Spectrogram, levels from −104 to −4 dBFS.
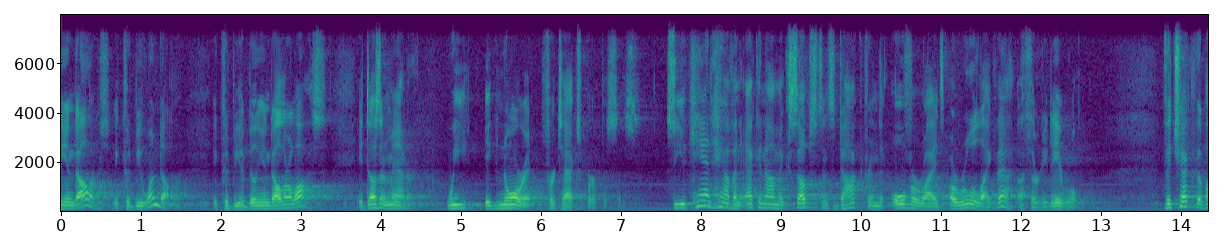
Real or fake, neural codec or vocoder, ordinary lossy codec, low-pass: real; none; Opus, 64 kbps; 7.2 kHz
